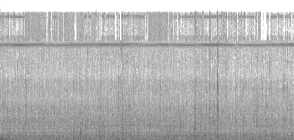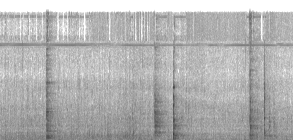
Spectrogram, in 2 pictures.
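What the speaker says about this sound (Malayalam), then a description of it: "നമുക്ക് ഇനി ഇതിലേക്ക് നെയ്യ് മത്സ്യം ഇട്ട് കൊടുക്കുന്നുണ്ട്" Fish fries in a pan for a toddy-shop-style chempalli curry, a quiet steady sizzle with a few sharp clinks and scrapes toward the end, no talk.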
